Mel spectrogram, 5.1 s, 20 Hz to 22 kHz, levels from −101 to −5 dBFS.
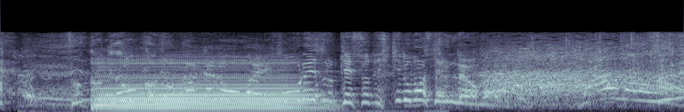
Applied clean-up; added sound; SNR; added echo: none; Bowed string instrument; -4 dB; none.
